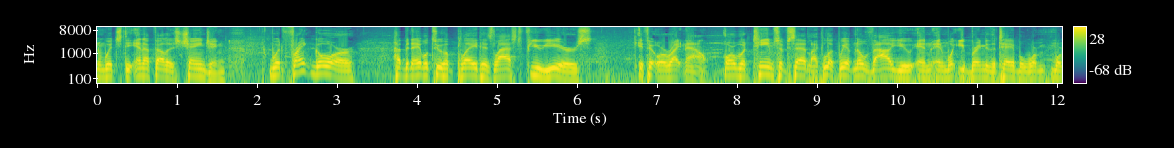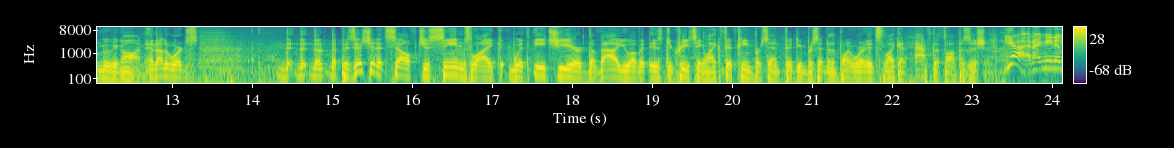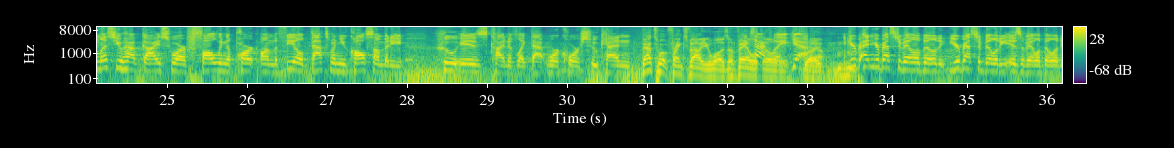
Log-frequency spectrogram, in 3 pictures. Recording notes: Live at The Drama Club aka Colts Camp! LIVE FROM COLTS CAMP!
